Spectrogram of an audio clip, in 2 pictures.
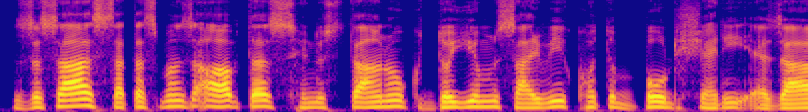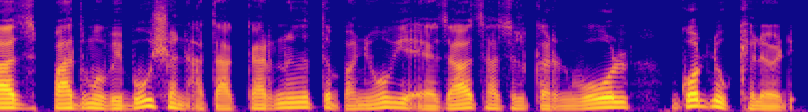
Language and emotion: Kashmiri, neutral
